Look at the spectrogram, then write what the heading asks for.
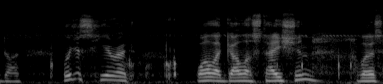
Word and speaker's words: Wirragulla: We're just here at Wirragulla station, well, that's how you pronounce it, located on the Dungog branch of the Hunter line.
